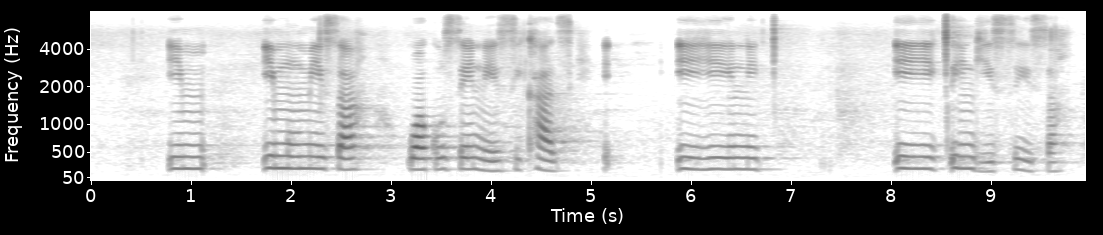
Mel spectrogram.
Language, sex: Zulu, female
